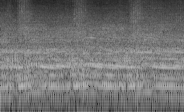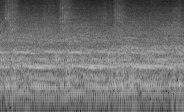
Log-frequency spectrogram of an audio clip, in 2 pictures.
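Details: Honda small single-cylinder engine, started on choke after a governor adjustment: runs steadily at an even speed with no surging or hunting; sounds normal.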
